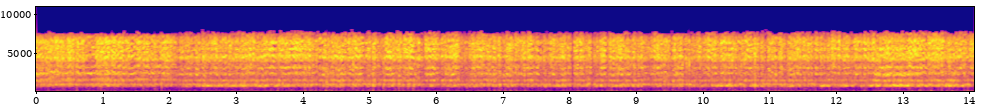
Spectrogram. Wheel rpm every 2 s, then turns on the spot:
210, 210, 210, 210, 210, 210, 210.
none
